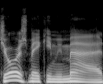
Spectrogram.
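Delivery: ordinary talk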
